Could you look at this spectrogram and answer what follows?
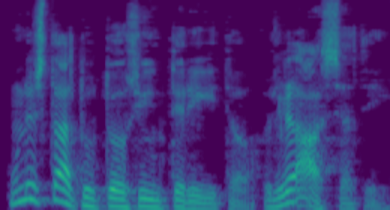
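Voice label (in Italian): "interito", vocabolario dialettale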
